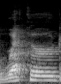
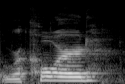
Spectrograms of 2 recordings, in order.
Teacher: but one is a noun and one one is a verb you will sometimes find the noun is stressed on the first syllable and the verb is stressed on the second syllable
